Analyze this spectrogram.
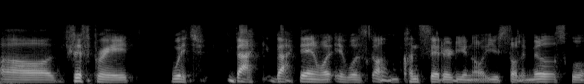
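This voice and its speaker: The man's voice sits at a medium pitch. He speaks at a moderate speed. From Hawaii. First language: Hawaiian. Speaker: podcast co-host. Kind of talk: casual chat. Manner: halting, many fillers.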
